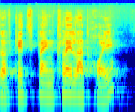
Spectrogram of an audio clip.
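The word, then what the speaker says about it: gooi: You have to kind of start yearing your throat. Khoi.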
